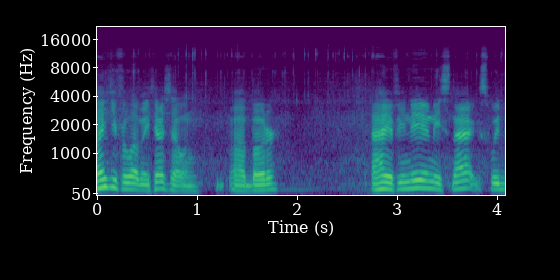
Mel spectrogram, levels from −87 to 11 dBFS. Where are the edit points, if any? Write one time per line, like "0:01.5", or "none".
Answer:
none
